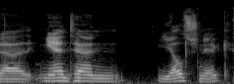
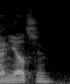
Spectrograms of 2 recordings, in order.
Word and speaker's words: Anton Yelchin: It's got Anton Yelchnik. I don't know how to say his name. That Anton guy. Anton Yelchin?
